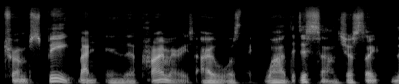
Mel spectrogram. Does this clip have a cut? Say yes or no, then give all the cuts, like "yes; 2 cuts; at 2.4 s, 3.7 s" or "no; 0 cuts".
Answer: yes; 2 cuts; at 1.0 s, 2.9 s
